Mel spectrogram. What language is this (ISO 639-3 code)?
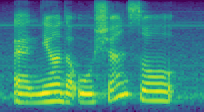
eng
